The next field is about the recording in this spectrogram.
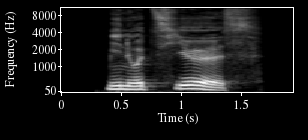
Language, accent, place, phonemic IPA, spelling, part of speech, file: German, Germany, Berlin, /minuˈt͡si̯øːs/, minuziös, adjective, De-minuziös.ogg
- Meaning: alternative form of minutiös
